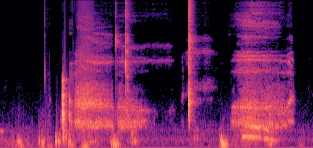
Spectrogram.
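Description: A woman smelling perfume on a paper blotter card: two long, breathy inhalations, starting about a second in and again about four and a half seconds in, the second turning into a low hummed sigh. A few sharp clicks fall between them.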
